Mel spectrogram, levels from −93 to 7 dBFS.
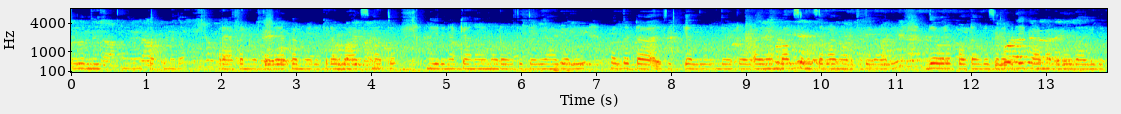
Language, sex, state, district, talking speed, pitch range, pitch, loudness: Kannada, female, Karnataka, Chamarajanagar, 105 wpm, 210-220 Hz, 215 Hz, -17 LUFS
